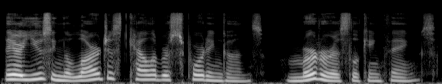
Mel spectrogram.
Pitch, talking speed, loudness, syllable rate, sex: 195 Hz, 135 wpm, -18 LUFS, 5.0 syllables/s, female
